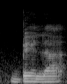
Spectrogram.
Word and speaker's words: Bela: The first one is titled Bela, and I'm going to go with the English pronunciation here for the title of this story, at least.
